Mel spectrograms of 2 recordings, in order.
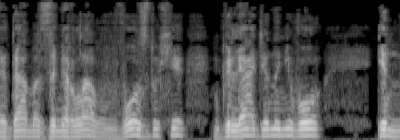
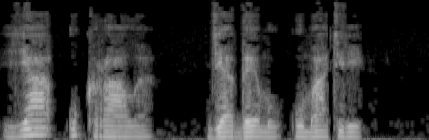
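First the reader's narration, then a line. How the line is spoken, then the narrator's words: Quiet. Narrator (Russian): она тихо сказала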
